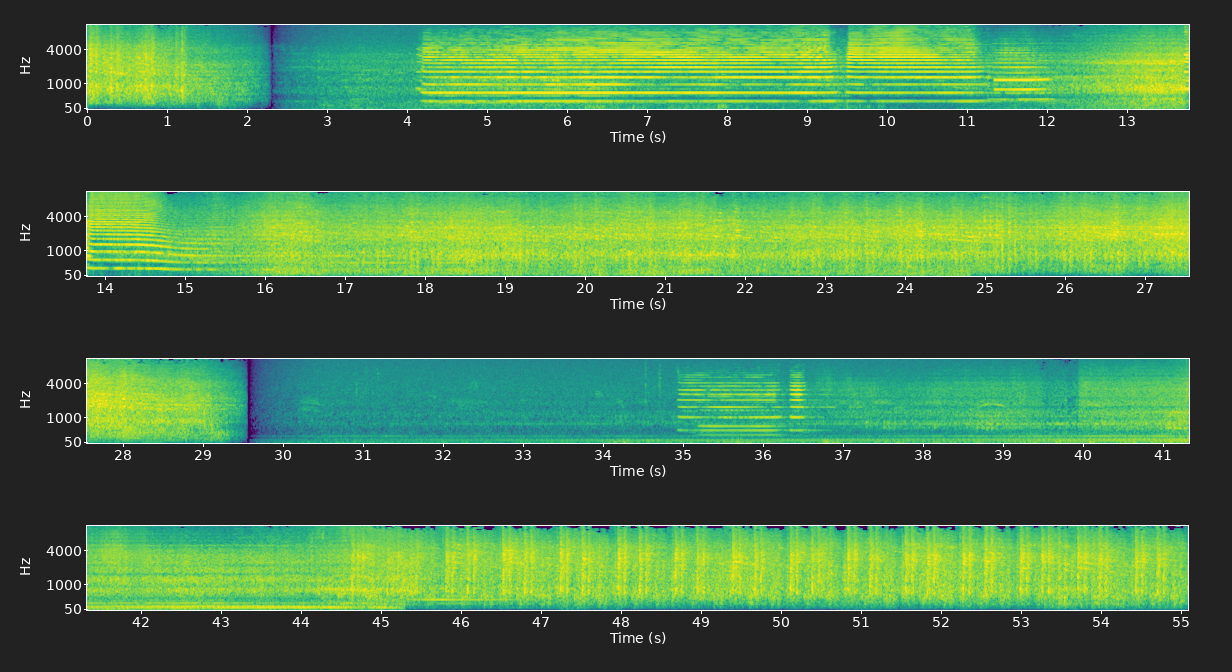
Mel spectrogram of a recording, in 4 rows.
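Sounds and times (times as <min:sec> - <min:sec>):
train coaches rushing past: 0:00.0 - 0:06.4, 0:11.3 - 0:29.6, 0:34.9 - 0:55.0
two-tone locomotive horn: 0:04.0 - 0:12.2, 0:13.7 - 0:16.0, 0:16.7 - 0:18.5, 0:34.8 - 0:37.8, 0:45.2 - 0:46.8.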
